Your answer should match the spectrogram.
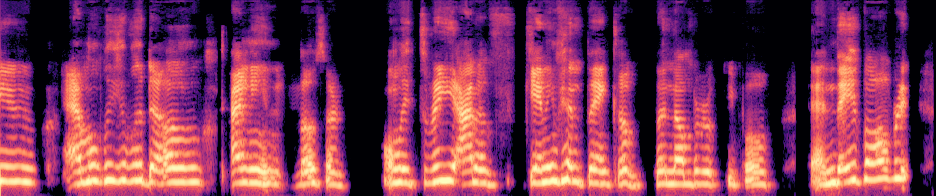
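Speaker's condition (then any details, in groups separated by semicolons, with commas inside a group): Cerebral palsy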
